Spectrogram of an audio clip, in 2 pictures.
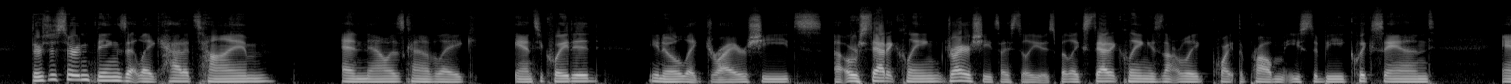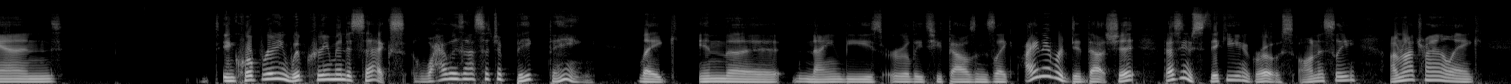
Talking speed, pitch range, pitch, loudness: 160 wpm, 120-150 Hz, 130 Hz, -26 LUFS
